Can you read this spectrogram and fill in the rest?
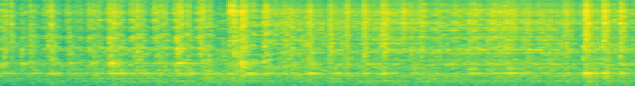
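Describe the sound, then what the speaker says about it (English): Flour and butter are whisked together for a sauce in a pan, a steady close scraping and clinking of utensil against metal that keeps up without pause, with no talking. "mixing your flour and your butter for your sauce"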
